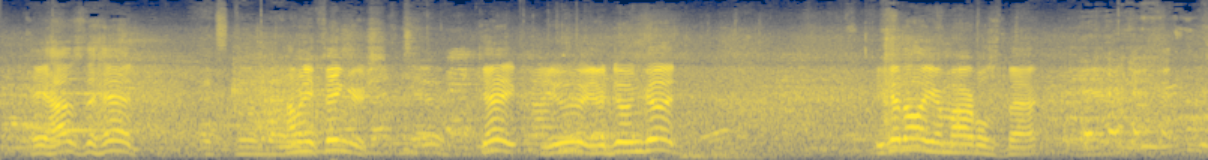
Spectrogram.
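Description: Young people talk and laugh nearby in a large echoing hall.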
